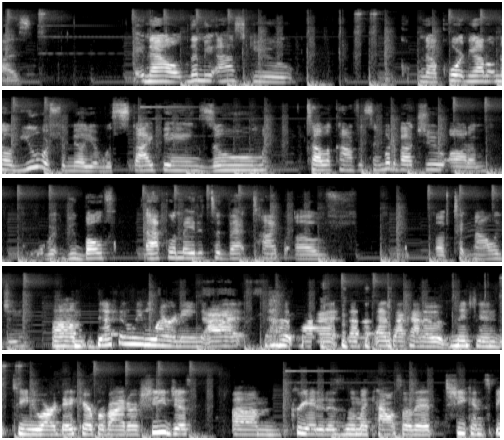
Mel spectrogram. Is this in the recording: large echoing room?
no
